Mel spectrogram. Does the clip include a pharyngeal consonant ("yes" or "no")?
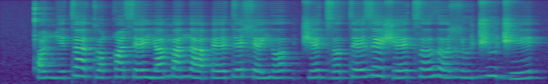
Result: no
